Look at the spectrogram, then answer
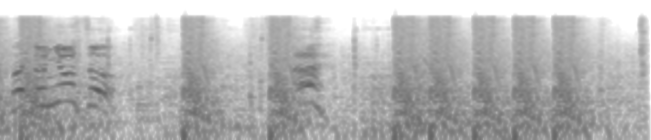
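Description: Repeated bursts of gunfire ring out in a shooter match in the video game Shadow Ops: Red Mercury, sharp cracks and volleys through the scene, with voices talking over parts of it.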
